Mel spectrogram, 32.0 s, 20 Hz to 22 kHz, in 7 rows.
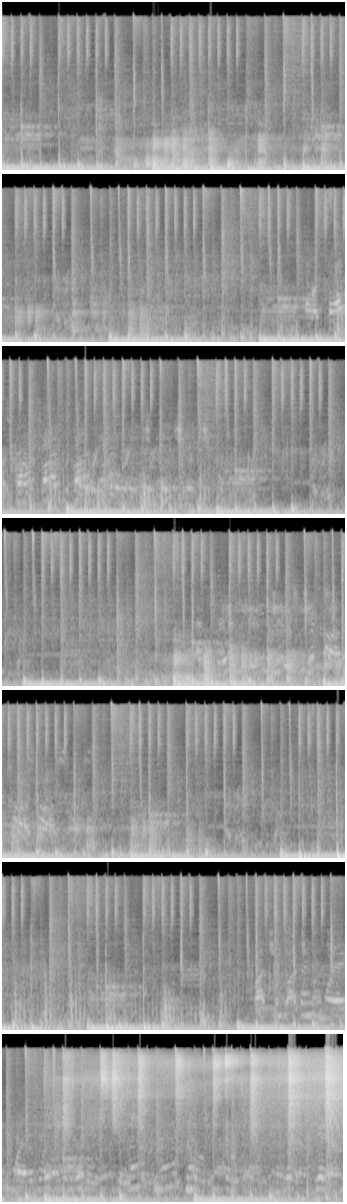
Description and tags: Radio Thoughts 120bpm 16 Bars
Trippy, glitchy beat with sample. Your brain is like a radio!
beats, Mixes, Trippy, Samples, Loops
